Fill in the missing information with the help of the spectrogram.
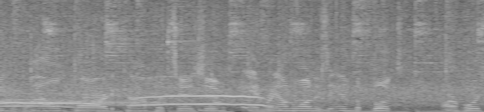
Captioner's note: crowd cheering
